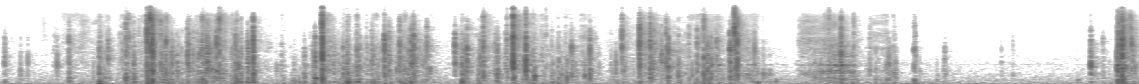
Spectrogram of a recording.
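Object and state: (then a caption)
Plastic snack bag. A full, flexible, purple printed plastic resealable bag of mini muffins is held in both hands and squeezed and crinkled with the fingertips while being opened at the top. Dense, bright crinkling and sharp crackles come in quick, uneven bursts throughout, with a softer rustling stretch near the end.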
